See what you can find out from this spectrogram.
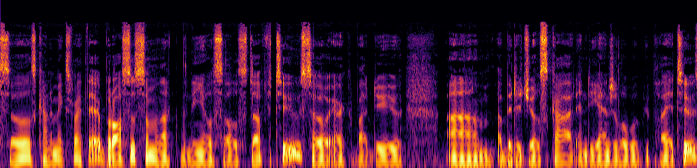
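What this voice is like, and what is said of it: Slight American accent. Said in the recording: “do I detect a bit of an accent? ... Originally from the States ... I can hear that little hard E in there”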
